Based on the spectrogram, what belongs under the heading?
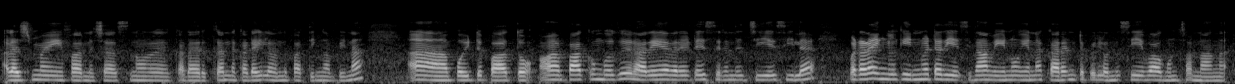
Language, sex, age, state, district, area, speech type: Tamil, female, 30-45, Tamil Nadu, Mayiladuthurai, rural, spontaneous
